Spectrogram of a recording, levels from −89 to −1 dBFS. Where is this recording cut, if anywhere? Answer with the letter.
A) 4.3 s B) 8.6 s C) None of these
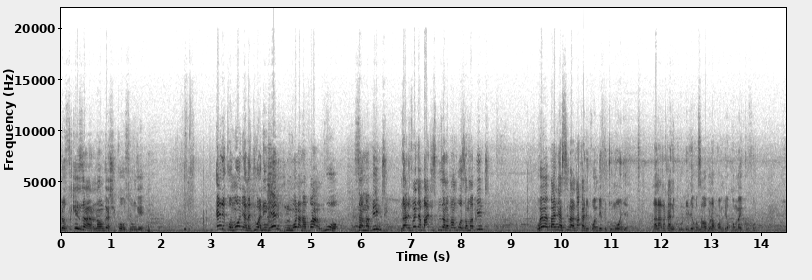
C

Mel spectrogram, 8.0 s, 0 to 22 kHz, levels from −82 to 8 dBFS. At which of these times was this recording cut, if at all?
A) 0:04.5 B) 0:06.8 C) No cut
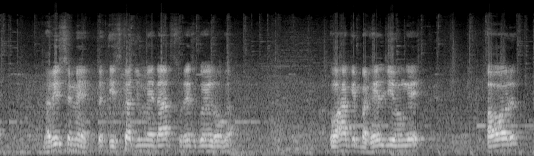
C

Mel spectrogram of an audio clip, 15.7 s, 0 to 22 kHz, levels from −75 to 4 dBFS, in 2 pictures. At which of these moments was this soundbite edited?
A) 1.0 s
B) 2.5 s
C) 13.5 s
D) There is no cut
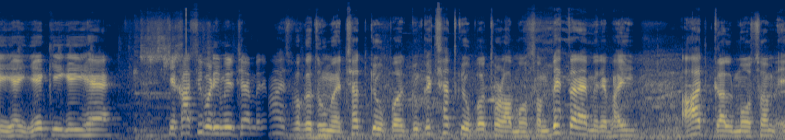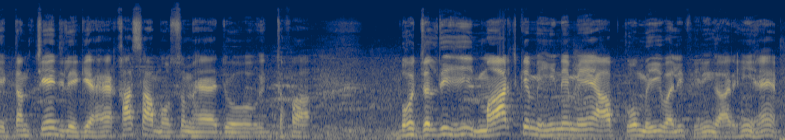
B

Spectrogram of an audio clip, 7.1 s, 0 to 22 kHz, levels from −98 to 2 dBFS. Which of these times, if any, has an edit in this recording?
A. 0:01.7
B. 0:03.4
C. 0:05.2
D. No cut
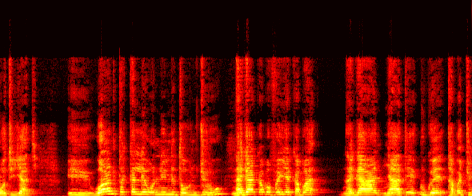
B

